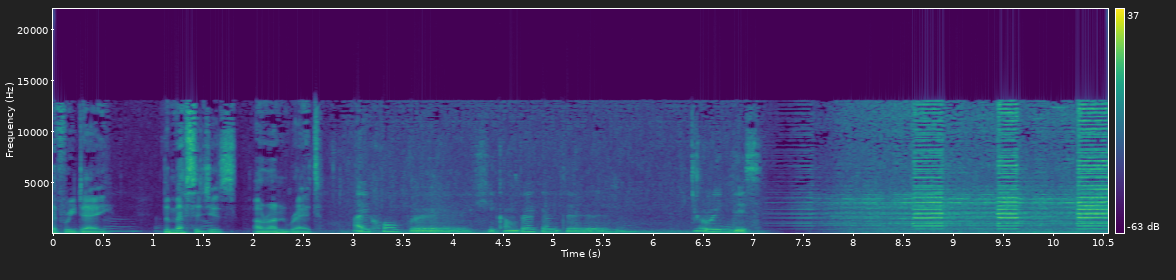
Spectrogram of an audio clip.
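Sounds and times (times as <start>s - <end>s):
speech: 0.0s - 7.2s
traffic rumble: 0.0s - 10.5s
car horns honking: 7.0s - 10.5s.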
